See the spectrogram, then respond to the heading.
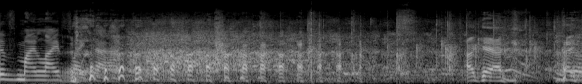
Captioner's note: Conan and audience laughing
